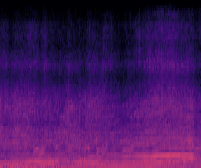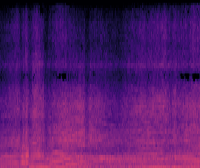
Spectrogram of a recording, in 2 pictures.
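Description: Tyres skid on loose dirt.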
